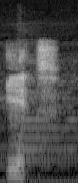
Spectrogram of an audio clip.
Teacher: There's that stop at the end where the T should be.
